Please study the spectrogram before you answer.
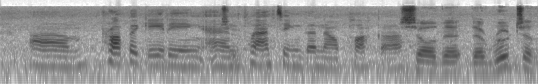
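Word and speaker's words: naupaka: here and how do you say it again napaka napaka and the root systems actually hold the soil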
